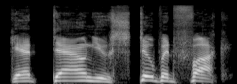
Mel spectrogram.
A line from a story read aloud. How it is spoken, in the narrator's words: he shouted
